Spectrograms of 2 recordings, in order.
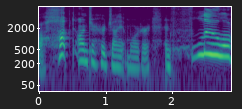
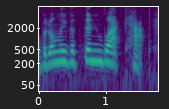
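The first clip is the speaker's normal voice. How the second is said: usual speaking voice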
